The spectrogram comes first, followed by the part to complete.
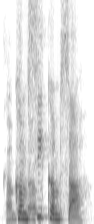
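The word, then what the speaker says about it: comme ci, comme ça: Come See, Come Sa.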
